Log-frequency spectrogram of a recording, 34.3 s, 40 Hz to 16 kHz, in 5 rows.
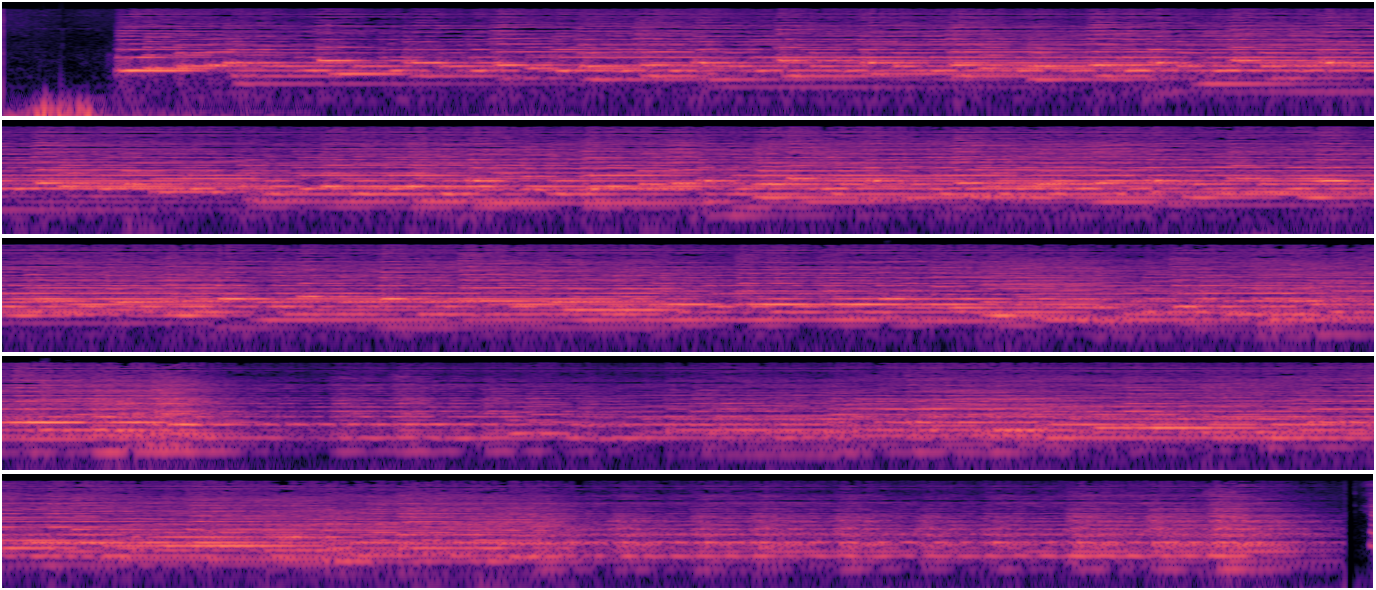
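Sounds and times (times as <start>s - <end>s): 
speech: 0.6s - 1.9s
instrumental signature tune of a radio arts programme: 0.6s - 34.2s.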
